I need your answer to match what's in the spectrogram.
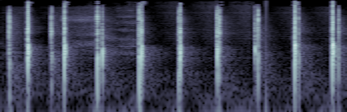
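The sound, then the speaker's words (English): Rhythmic church-style hand clapping, a dozen or so sharp, crisp claps in a steady beat with occasional quick double hits, fairly loud and with no talking over it. “And then church clap never stops.”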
